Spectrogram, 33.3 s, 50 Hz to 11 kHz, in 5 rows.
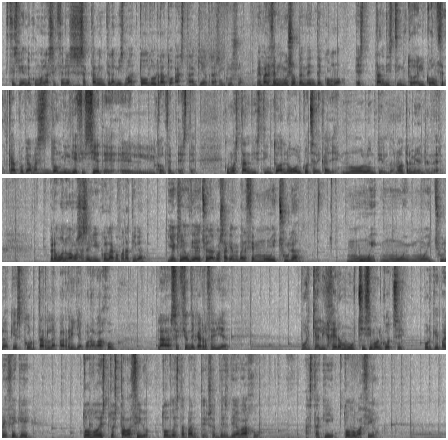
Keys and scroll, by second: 3.7 e, 4.1 b, 15.6 b, 23.2 ctrl+z.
